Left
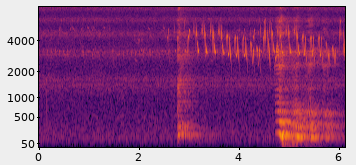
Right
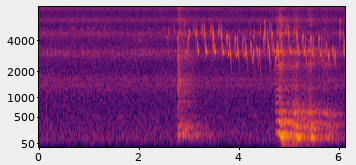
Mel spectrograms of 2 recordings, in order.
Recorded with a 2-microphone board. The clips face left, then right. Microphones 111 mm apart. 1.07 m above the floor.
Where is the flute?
No flute in this recording.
